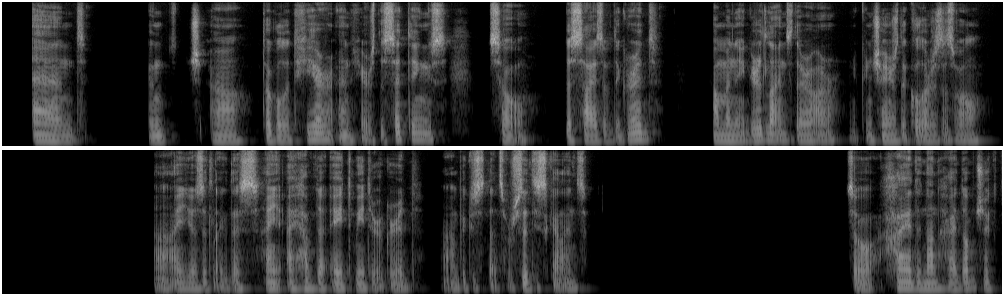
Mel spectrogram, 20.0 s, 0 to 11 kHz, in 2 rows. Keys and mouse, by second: 0.7 click, 3.5 click, 6.4 click, 10.6 click, 10.9 alt+click, 11.1 alt+right click, 12.6 alt+click, 12.7 alt+right click, 15.7 alt+Tab, 16.3 click, 17.1 click, 18.3 click.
